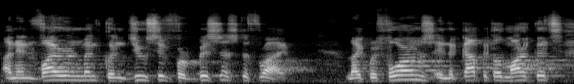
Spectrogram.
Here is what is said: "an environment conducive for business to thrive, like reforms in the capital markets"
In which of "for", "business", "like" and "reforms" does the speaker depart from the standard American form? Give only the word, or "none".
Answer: none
